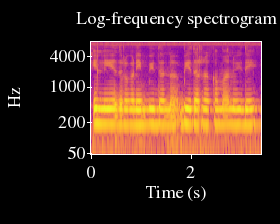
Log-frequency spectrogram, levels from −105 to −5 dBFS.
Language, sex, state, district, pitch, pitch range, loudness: Kannada, female, Karnataka, Bidar, 185 Hz, 185-190 Hz, -14 LUFS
